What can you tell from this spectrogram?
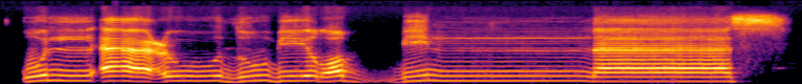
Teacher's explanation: ada nun yang bertasydid, maka di sana dihukumi dengan gunnah, dengung ya. Guna ini hukumnya dua dua harokat.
